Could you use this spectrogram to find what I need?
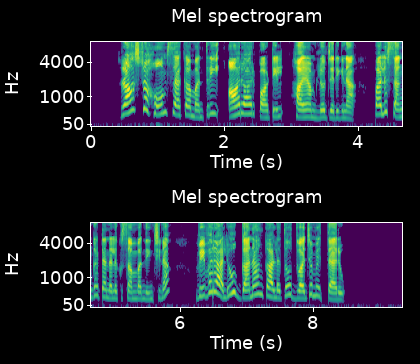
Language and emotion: Telugu, neutral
